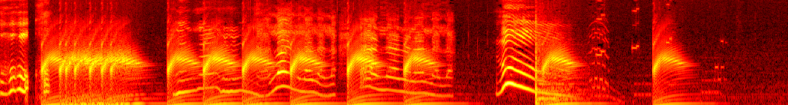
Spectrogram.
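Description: A big ball bouncing again and again, each bounce a low thud with a springy boing that falls in pitch, about ten bounces at an uneven pace; one a little past halfway is a longer falling boing.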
